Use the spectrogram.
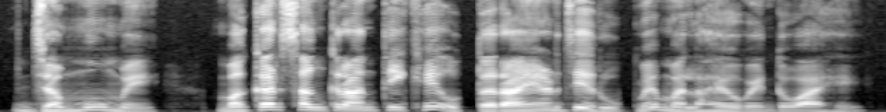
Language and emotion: Sindhi, neutral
